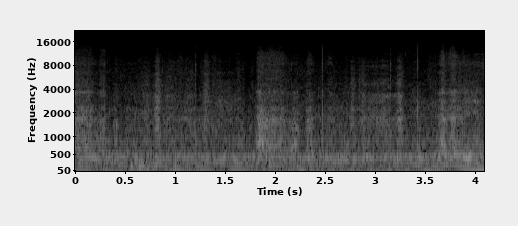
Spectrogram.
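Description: A person walking fast on a dirt road and breathing hard, with one short louder rustle about two seconds in, over a steady low droning tone.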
